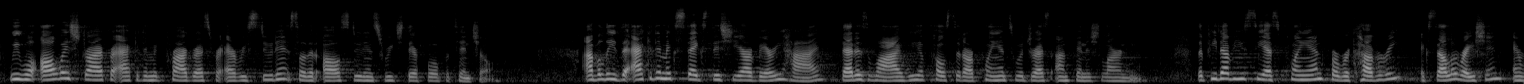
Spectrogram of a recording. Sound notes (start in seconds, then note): none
